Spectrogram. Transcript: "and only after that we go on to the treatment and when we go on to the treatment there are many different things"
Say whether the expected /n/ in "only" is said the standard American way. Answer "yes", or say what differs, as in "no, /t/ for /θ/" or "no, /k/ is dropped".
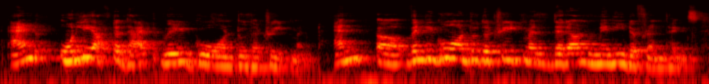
yes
